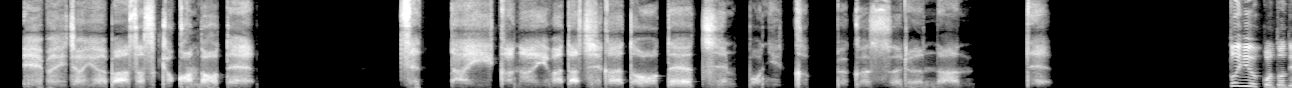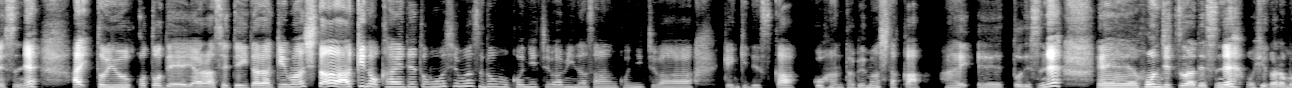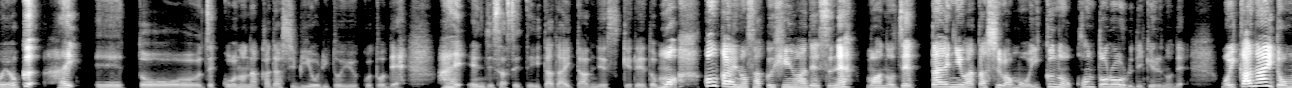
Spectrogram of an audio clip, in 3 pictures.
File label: FreeTalk, ASMR; KU100; AV女優VS巨根童貞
